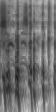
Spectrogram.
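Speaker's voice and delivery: usual speaking voice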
